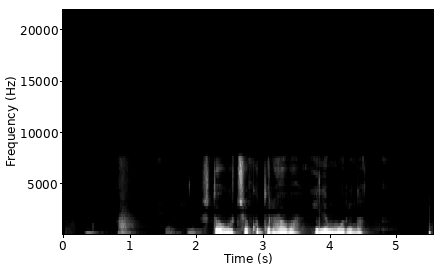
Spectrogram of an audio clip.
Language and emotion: Russian, sad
